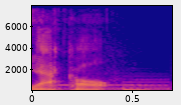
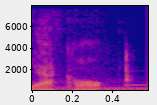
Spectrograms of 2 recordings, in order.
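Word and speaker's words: Yakult: for it okay definitely in Britain they say it yakal how else do you guys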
